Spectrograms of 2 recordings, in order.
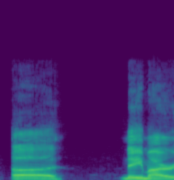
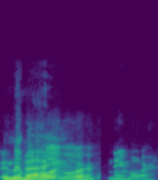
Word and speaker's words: Namor: Neymar is Neymar. How do you say it? Namor.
